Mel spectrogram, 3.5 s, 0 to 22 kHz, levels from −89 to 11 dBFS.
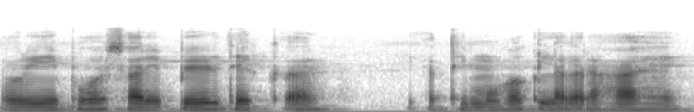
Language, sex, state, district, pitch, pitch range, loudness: Hindi, male, Jharkhand, Deoghar, 110 Hz, 110-115 Hz, -19 LUFS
